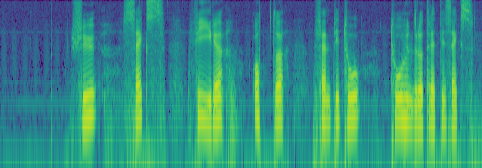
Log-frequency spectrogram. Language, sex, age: Norwegian, male, 24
